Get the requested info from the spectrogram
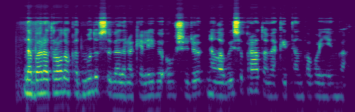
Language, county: Lithuanian, Kaunas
